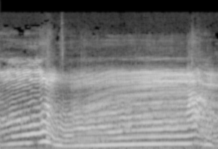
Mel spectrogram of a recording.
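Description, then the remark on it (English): A man sitting on a bike imitates a motorcycle engine with one sustained, buzzy vocal rumble lasting about three seconds. The pitch dips early, holds steady, then revs upward at the end, fairly loud. “He gets on the frickin' bike, and then he makes motorcycle sounds like a little baby.”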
